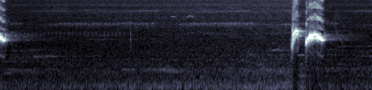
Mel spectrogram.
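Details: A female red-whiskered bulbul sings in its cage to get young birds singing more; a cut-off note at the start, then after a pause one bright whistled phrase of a sharp chirp and a falling slurred note.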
